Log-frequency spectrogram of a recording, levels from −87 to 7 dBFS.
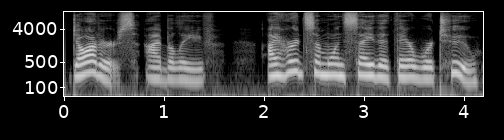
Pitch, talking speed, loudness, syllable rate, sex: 200 Hz, 155 wpm, -16 LUFS, 5.2 syllables/s, female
